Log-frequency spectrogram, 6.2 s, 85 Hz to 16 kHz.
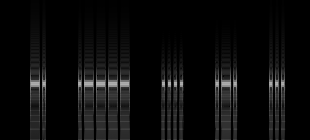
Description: Morse code, heard as a keyed tone, about 20 wpm, spaced as for 10 wpm, 700 Hz. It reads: N1HRS
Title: 109 Lesson 18g - Letter m - Call Signs 20wpm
